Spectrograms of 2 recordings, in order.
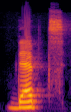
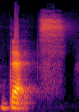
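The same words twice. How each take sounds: First: A b sound is pronounced before the t. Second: No b sound is pronounced before the t. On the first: The speaker calls it wrong. "debts 아니고" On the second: The speaker calls it right. "b를 발음하지 않으세요. 그러니까 debts"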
